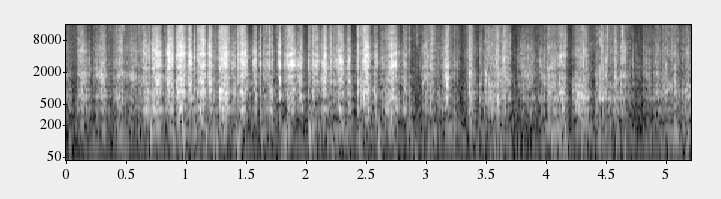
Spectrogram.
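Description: Long nails rub and scratch across a flat, tan, floral-embossed tooled leather zip-around wallet. The result is a steady run of quick, dry, bright scratching strokes with a papery rasp and almost no low end.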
